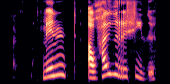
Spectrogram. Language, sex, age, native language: Icelandic, male, 10, Icelandic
